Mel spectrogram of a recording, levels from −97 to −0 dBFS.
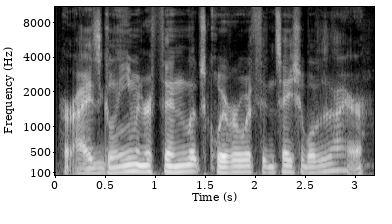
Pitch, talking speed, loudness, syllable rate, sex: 110 Hz, 205 wpm, -17 LUFS, 5.8 syllables/s, male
